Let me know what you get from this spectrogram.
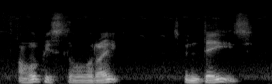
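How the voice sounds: A man with a British accent speaks at a moderate pace in a low pitch with ordinary pitch variation. His tone is dark and mellow, with a slightly husky edge.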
